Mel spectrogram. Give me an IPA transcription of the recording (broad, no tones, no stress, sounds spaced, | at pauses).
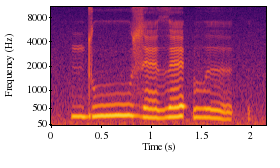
n d uː z ɛ ð ɛ ʔ β ɘː ʔ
